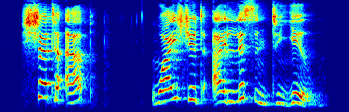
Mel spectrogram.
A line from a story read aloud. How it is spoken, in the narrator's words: a boy shouting at his classmates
